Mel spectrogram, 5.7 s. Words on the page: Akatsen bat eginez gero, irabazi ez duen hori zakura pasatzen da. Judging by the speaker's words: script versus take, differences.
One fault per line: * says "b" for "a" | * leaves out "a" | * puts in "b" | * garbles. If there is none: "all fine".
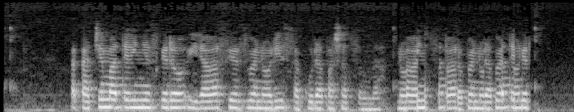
* garbles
